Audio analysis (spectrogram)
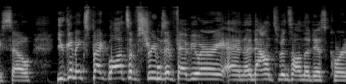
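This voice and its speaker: There is noticeable background noise behind this woman. Her pitch is high and her intonation lively. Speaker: streamer, reads chat aloud. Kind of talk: casual, chatty. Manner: fast talker.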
